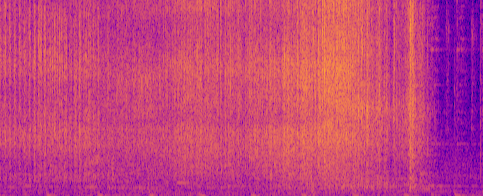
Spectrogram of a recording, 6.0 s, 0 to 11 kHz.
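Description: Two DJI RoboMaster S1 robots' wheels and drive motors clattering over paving stones as they race toward the camera. The sound grows louder to about four seconds in, with a sharp click about a second later, and then falls away as they pass.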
